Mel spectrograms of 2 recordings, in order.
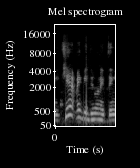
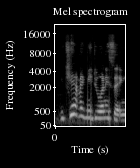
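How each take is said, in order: First: Quicker, softer repeat of the protest; retold scream. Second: Mild mock yell, slightly raised; defiant but understated, no real shout; retold scream. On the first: Cornered girl repeating protest to bullies, quick and subdued. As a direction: rush the defiant words, half-hearted. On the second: Cornered girl recalling yelling at bullies, mild mock defiance. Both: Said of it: "I was screaming and yelling at 'em".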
